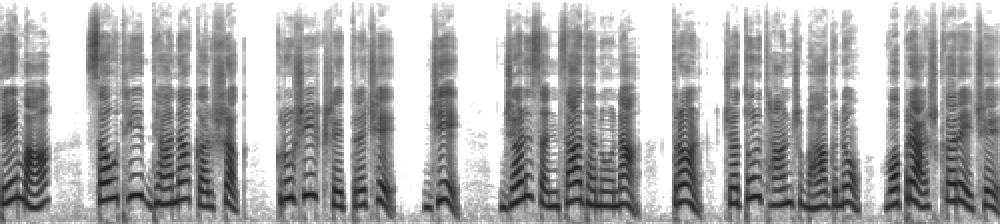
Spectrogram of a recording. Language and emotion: Gujarati, neutral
